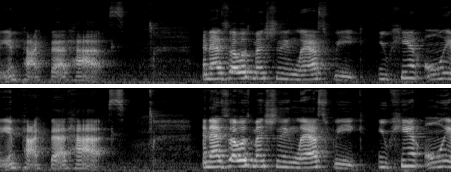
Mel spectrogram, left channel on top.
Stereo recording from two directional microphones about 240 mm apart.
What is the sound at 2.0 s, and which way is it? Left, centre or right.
A woman's voice, centre.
